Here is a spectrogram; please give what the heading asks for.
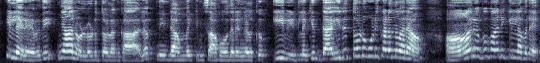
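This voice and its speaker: A woman voicing a loving young husband who gently reassures his wife. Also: a little high, close to an everyday voice. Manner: soothing, reassuring.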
